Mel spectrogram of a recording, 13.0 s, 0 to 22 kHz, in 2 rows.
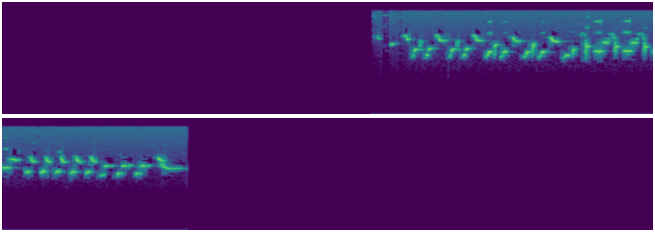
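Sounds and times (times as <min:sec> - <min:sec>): goldfinch song chirps and trills: 0:03.8 - 0:08.4.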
